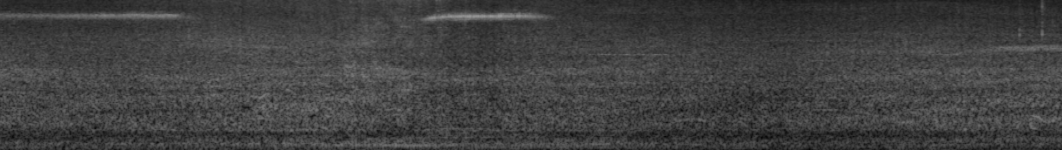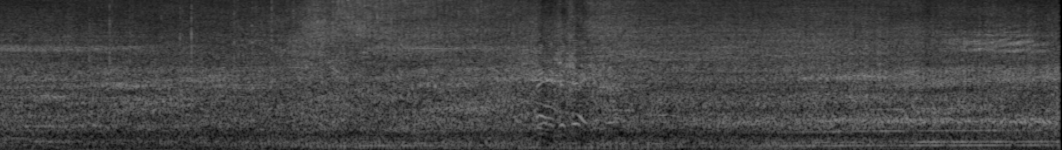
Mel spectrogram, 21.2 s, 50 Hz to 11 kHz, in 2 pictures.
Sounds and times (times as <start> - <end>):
Car: 0.0 - 21.2
Traffic noise, roadway noise: 0.0 - 21.2.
